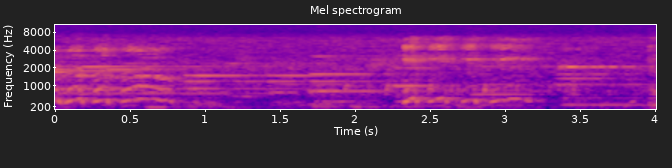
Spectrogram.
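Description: Light children's-cartoon music from a television, with two short bursts of giggling: one at the start and one a little past halfway.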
